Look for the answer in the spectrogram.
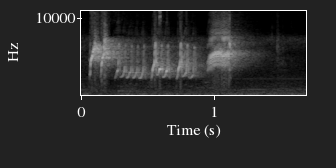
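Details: Flameback calling excitedly at night: loud, harsh, scratchy chattering in three rapid bursts over about a second, very high-pitched and noisy, fading into quiet.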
